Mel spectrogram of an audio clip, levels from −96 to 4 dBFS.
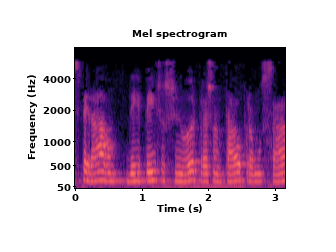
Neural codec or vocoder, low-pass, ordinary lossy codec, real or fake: none; 7.2 kHz; MP3, 24 kbps; real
